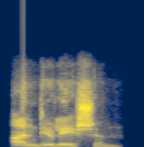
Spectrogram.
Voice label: "undulation", Indian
